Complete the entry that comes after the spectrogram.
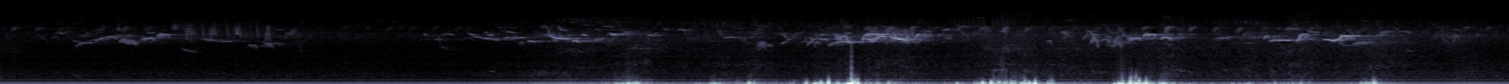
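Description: Birds chirping and singing over a steady low hum. From about seven seconds in, irregular deep rumbling thumps come and go; the strongest fall about ten and a half and fourteen seconds in.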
